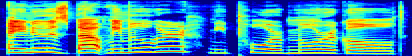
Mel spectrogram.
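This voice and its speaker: A woman's voice: high voice, normal speed, sharp tone, smooth, pitched above the performer's own voice. A woman voicing a melodramatic old male farmer from a video game, folksy and theatrical. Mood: folksy, eager. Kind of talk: video game character read-aloud.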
